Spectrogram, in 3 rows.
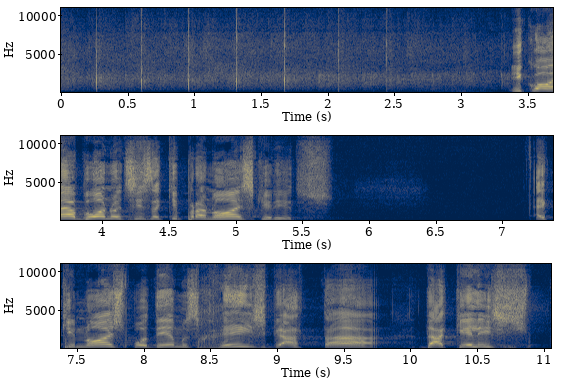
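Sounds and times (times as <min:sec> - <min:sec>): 
audience applause: 0:00.0 - 0:04.2
speech: 0:03.4 - 0:05.8, 0:07.2 - 0:11.0.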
